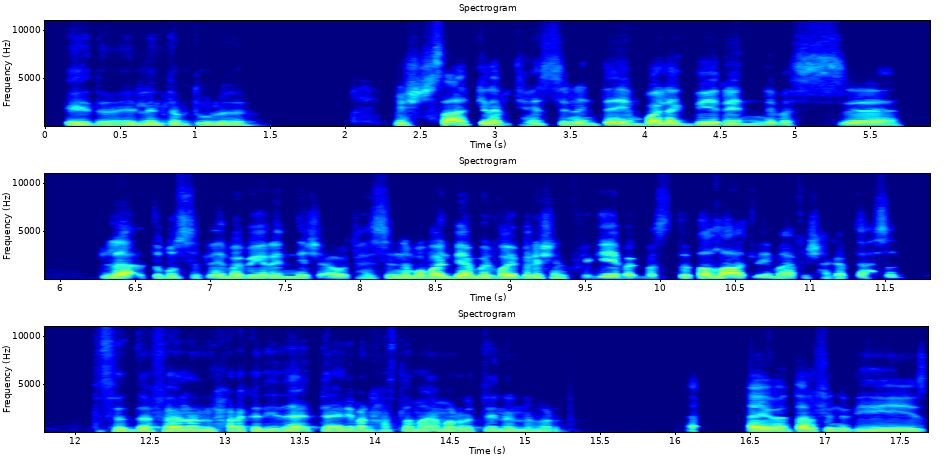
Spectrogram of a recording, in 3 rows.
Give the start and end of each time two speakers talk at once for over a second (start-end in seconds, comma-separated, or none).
none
